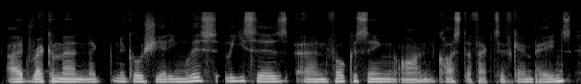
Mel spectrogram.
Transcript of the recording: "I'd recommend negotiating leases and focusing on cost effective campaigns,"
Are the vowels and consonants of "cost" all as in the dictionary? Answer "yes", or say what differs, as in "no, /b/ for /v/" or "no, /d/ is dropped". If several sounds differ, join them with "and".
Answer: yes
